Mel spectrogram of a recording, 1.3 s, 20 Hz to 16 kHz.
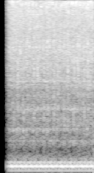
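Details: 2002 Jeep Grand Cherokee 4.7L HO V8 idling with timing chain slack: heavy steady deep knock at engine speed; oil pan removal found a shot rear main bearing and loose crank rod bearings.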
